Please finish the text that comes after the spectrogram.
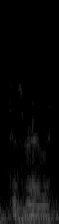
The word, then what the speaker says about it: Disraeli: Disraeli. Yep, okay. Making sure I pronounced that right.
